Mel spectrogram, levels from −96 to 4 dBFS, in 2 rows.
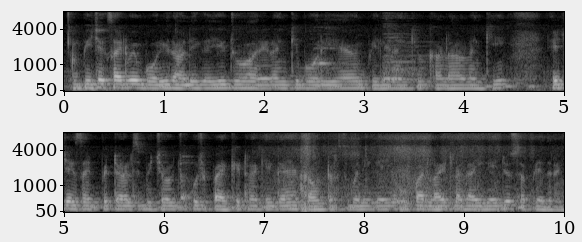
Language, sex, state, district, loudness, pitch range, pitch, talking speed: Hindi, male, Bihar, Sitamarhi, -36 LUFS, 120-130 Hz, 125 Hz, 275 wpm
